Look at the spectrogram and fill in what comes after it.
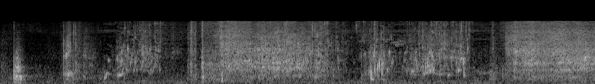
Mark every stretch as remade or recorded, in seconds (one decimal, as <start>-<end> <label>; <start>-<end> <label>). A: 0.0-1.0 remade; 1.0-1.6 recorded; 1.6-2.5 remade; 2.5-4.9 recorded; 4.9-6.0 remade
